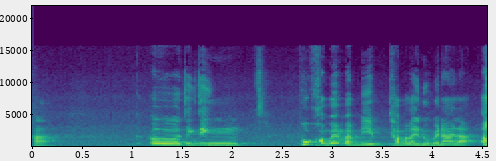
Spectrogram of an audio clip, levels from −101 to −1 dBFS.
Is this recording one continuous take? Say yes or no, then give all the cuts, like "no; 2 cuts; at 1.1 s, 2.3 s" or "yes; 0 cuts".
yes; 0 cuts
